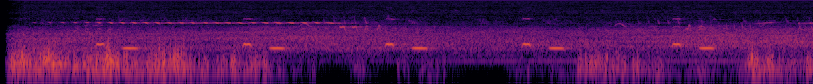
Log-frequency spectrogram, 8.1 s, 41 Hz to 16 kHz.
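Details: A common cuckoo in Sofia, Bulgaria, on 1 May 2020 gives its soft, falling two-note cu-coo five times, about every one and a half seconds, over a low hum, with a thin high trill from another bird.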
